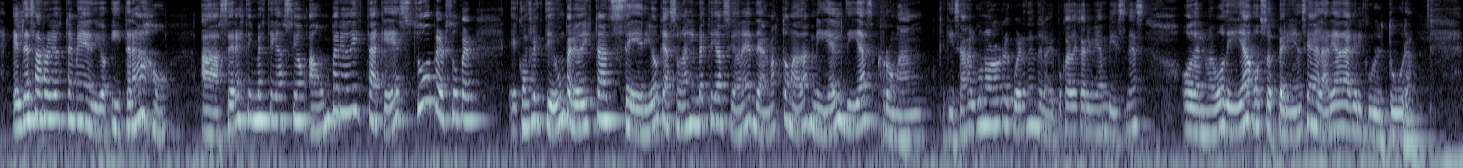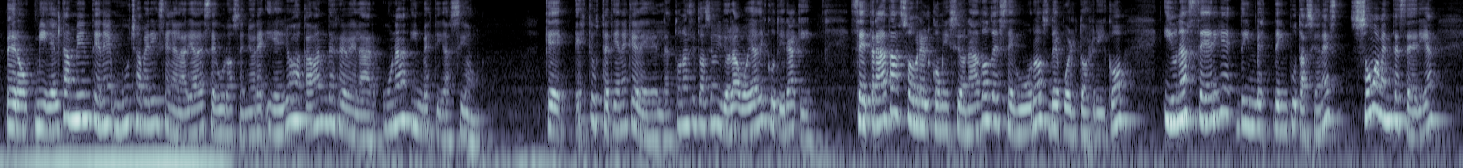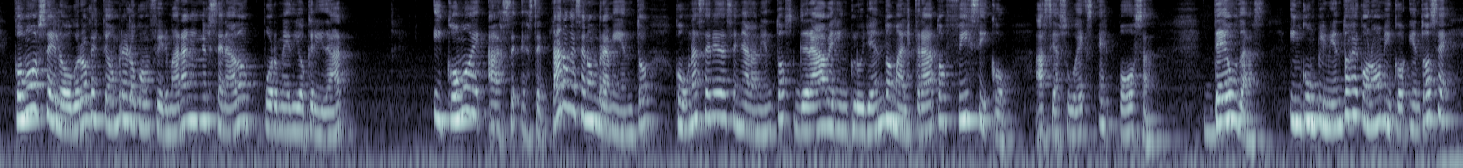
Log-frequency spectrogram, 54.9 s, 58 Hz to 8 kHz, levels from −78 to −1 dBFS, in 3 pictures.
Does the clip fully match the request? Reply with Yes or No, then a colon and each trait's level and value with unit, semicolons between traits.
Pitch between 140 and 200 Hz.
Yes: high, 190 Hz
